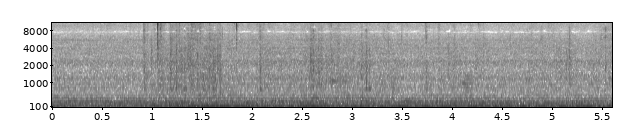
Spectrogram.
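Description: An airliner's wheels thump onto the runway and rumble.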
